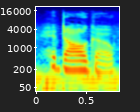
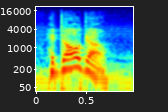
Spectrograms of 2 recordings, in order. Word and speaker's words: Hidalgo: Hidalgo. – Hidalgo.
